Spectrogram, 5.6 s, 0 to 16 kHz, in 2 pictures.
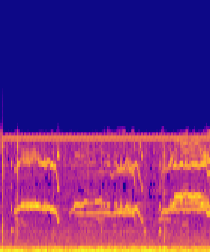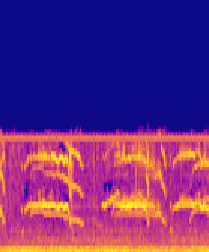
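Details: Nest-ledge peregrine falcon chicks, two healthy young, eating as the female tears off small bits of a delivered bird, 30 September 2018; continuous overlapping arched squeals in rapid series, dense and insistent, with low rumble underneath.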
